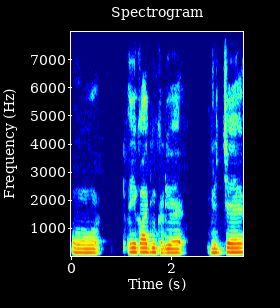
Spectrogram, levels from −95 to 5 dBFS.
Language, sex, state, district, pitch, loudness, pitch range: Rajasthani, male, Rajasthan, Churu, 145 Hz, -17 LUFS, 135-155 Hz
